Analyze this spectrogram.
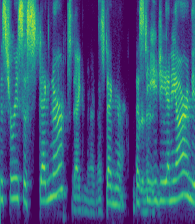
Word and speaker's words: Stegner: I want to go not so like I butchered it'd be great yes my name is Teresa stegner stegner that's t-e-g-n-e-r and the assessor for the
